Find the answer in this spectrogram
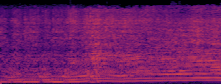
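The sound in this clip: Car engine revving as a blue car, one of the best models, pulls away: a loud, steady drone whose pitch climbs gradually throughout.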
